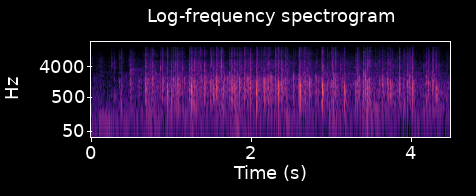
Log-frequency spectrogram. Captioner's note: applause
